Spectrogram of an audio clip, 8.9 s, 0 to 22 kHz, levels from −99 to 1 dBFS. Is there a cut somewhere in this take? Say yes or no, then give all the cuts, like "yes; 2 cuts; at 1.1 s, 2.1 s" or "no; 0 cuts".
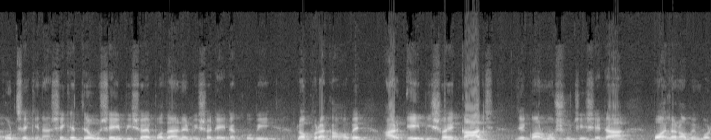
no; 0 cuts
